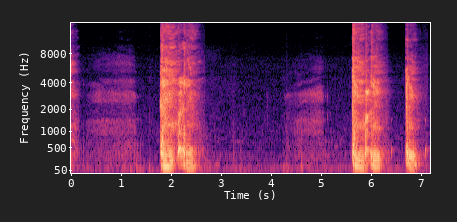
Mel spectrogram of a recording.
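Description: Three harsh cough bursts, the first long and rough, the last two close together, between quiet breaths.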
